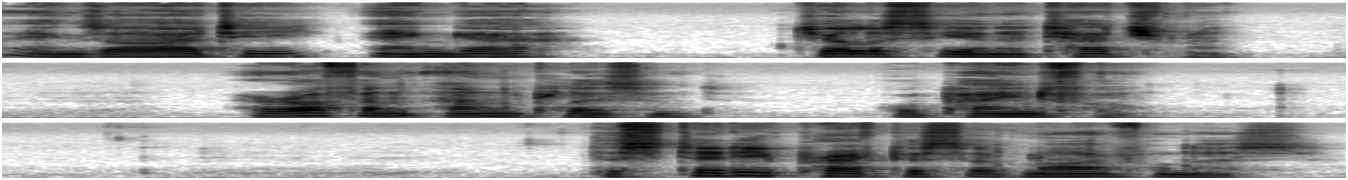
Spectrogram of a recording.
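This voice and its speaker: A man with a slightly husky voice guiding a meditation in calm, measured, deliberate phrases. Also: fairly high pitch. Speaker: meditation teacher. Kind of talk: slow guided meditation.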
